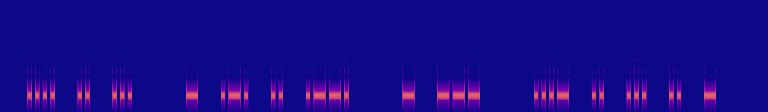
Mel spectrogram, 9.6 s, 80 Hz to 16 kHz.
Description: Morse code, heard as a keyed tone, about 25 wpm, spaced as for 18 wpm, 630 Hz. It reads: HIS TRIP TO VISIT
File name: pangram-fs-18-cs-25-kidding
